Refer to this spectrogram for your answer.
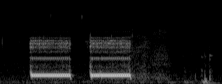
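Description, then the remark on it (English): Two steady electronic ringback tones from an outgoing phone call, each about half a second long with a short pause between, clear, followed by quiet. “I just rang you there to ask you a question about crows, just on the podcast too.”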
